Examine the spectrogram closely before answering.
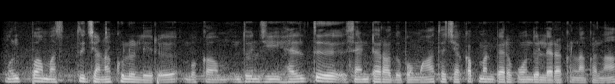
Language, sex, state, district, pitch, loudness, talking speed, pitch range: Tulu, male, Karnataka, Dakshina Kannada, 120 Hz, -17 LUFS, 125 wpm, 110-130 Hz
